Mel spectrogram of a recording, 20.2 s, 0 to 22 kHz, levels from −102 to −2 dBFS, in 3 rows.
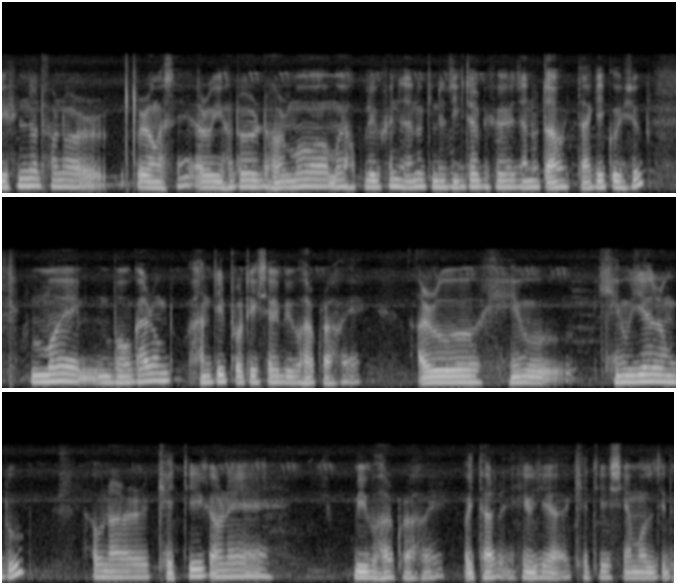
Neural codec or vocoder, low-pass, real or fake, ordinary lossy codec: vocoder, 44.1 kHz, 128 mel bands every 512 samples, BigVGAN v2; 7.2 kHz; fake; MP3, 64 kbps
